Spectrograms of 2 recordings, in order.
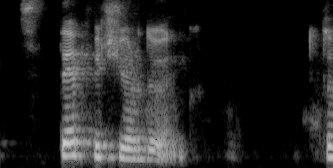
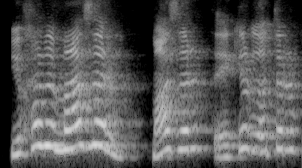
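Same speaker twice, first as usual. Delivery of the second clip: exasperated husband; 8 semitones higher, much faster than usual. Retold or imitated. Worn-out husband begging his wife to take the daughter, pleading. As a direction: beg her to take the child.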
